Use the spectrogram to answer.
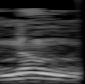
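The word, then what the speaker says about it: Nun: noon n n the noon it's pronounced just like noon time and it's a reason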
